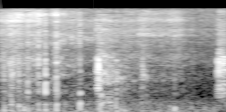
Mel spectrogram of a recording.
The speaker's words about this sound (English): Most mornings, I'd pull on skates and glide across that lake until my legs were shaky and sore. The hiss and scrape of blades on ice was often the only sound against the deep, cold quiet of the sleeping landscape.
